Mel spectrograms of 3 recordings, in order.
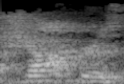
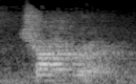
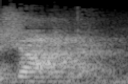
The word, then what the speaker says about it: chakra: It's actually pronounced in Sanskrit as chakra. I graduated from Ash Grove. I'll be saying chakra because that's the way we talk around here.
